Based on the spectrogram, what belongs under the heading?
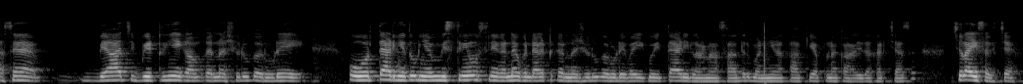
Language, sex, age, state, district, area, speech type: Dogri, male, 18-30, Jammu and Kashmir, Udhampur, rural, spontaneous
